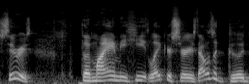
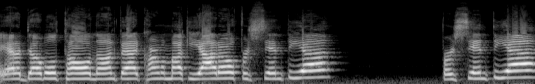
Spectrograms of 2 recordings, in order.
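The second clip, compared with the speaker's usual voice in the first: very high, very loud call-out voice; 9 semitones higher, 15 dB louder than usual. Mocking how their own voice sounds: Starbucks barista voice. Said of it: "I sound like I work at Starbucks".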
